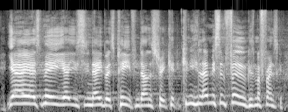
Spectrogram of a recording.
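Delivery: high, loud eager answer; eager plea. Acted. Villager answering the neighbour through the door, high eager pleading. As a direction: rush to explain yourself, hopeful.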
